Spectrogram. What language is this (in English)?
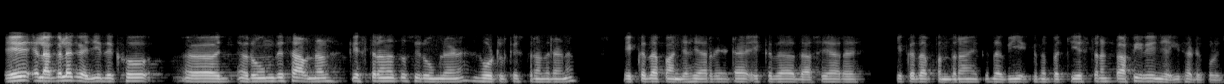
Punjabi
